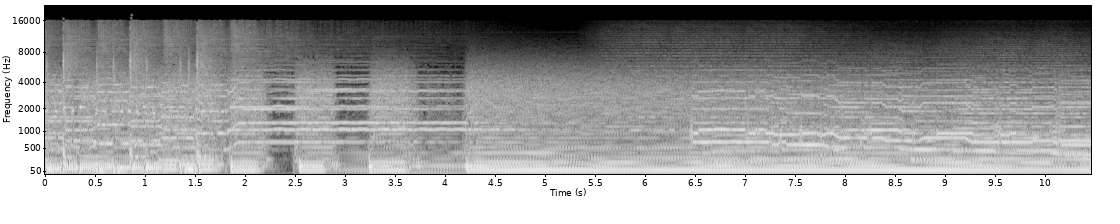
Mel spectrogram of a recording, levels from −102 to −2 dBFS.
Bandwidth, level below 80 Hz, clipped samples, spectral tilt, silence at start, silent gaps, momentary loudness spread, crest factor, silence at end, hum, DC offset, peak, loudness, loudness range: 15.5 kHz; -18 dBFS; under 0.1%; -5.5 dB/octave; 0 s; none; 4 LU; 12 dB; 0 s; none; under 0.1%; 0 dBFS; -13 LUFS; 2 LU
